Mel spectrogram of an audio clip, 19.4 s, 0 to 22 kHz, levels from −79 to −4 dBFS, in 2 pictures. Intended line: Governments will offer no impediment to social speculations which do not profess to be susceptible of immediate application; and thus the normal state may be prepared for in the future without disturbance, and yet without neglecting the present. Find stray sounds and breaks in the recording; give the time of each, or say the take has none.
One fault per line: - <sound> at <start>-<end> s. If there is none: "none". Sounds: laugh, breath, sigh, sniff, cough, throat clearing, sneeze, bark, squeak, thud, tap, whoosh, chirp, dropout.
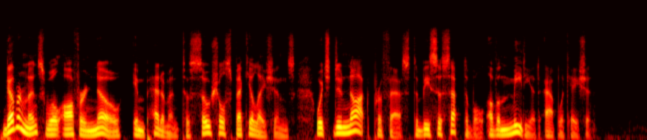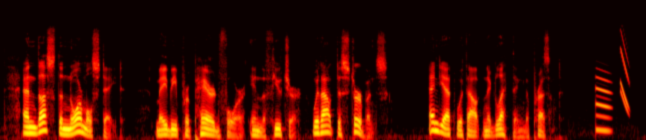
- chirp at 18.6-19.2 s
